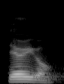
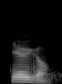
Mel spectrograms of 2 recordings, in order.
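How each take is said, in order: Both takes have the same delivery.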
